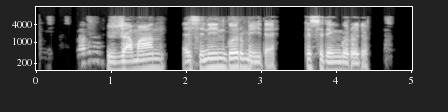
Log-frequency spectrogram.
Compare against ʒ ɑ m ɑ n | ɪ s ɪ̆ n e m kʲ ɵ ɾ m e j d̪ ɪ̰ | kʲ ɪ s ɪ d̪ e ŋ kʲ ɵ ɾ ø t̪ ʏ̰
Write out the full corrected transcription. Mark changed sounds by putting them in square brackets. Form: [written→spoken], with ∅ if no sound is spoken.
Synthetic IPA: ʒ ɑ m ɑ n | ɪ s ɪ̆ n e [m→ŋ] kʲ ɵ ɾ m e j d̪ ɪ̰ | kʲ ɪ s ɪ d̪ e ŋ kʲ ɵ ɾ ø [t̪→d̪] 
